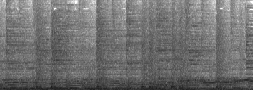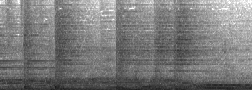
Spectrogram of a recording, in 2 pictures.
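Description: Live country-rock band playing an instrumental passage: electric guitar chords and bass over a steady drum-kit beat, with no singing. Near the end the drum hits thin out and held chords ring on.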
